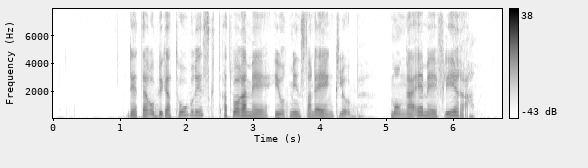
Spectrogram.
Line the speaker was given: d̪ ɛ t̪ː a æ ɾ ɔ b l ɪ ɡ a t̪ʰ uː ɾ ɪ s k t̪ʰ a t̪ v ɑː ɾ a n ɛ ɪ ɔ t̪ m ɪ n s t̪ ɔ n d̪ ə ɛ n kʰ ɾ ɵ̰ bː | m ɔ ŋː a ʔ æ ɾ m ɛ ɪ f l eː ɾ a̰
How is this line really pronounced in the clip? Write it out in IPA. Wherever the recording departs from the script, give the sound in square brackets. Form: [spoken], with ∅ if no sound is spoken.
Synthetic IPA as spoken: d̪ ɛ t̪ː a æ ɾ ɔ b l ɪ ɡ a t̪ʰ uː ɾ ɪ s k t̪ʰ a t̪ v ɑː ɾ a [m] ɛ ɪ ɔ t̪ m ɪ n s t̪ ɔ n d̪ ə ɛ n kʰ [l] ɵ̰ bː | m ɔ ŋː a ʔ æ ɾ m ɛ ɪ f l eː ɾ a̰

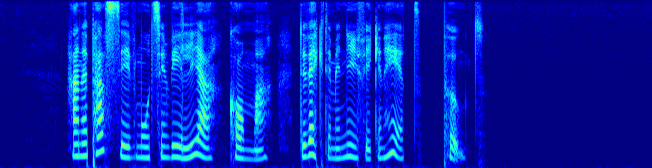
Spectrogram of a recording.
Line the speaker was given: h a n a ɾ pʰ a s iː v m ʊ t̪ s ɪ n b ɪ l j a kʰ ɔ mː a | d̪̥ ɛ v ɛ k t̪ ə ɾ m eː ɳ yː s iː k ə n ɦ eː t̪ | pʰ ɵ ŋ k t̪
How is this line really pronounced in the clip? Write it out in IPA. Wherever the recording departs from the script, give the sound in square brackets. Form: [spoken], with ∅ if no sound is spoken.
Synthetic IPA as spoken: h a n [æ] ɾ pʰ a s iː v m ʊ t̪ s ɪ n [v] ɪ l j a kʰ ɔ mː a | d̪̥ ɛ v ɛ k t̪ ə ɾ m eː [n] yː [f] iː k ə n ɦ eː t̪ | pʰ ɵ ŋ k t̪

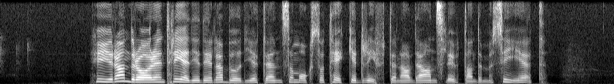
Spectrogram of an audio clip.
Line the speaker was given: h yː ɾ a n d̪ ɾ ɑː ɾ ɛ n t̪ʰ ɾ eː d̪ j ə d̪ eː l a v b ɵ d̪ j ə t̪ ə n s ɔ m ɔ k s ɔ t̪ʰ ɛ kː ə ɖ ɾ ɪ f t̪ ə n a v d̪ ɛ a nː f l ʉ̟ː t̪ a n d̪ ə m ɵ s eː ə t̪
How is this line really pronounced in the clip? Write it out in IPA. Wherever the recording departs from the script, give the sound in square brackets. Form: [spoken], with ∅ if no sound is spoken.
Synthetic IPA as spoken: h yː ɾ a n d̪ ɾ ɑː ɾ ɛ n t̪ʰ ɾ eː d̪ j ə d̪ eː l a v b ɵ d̪ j ə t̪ ə n s ɔ m ɔ k s ɔ t̪ʰ ɛ kː ə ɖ ɾ ɪ f t̪ ə n a v d̪ ɛ a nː [s] l ʉ̟ː t̪ a n d̪ ə m ɵ s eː ə t̪

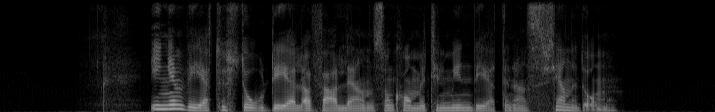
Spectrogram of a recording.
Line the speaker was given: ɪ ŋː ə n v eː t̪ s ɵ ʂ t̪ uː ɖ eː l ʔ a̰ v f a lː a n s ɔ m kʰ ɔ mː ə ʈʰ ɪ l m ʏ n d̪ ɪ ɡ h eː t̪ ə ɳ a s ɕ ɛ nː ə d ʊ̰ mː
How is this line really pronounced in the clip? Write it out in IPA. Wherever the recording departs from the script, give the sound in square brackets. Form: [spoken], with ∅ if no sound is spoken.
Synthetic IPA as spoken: ɪ ŋː ə n v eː t̪ [h] ɵ ʂ t̪ uː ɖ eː l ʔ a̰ v f a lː [ə] n s ɔ m kʰ ɔ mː ə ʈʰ ɪ l m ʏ n d̪ ɪ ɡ h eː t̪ ə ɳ a s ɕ ɛ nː ə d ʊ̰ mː

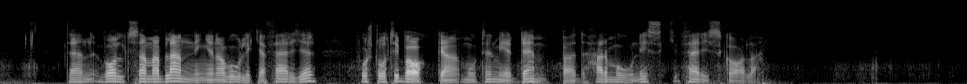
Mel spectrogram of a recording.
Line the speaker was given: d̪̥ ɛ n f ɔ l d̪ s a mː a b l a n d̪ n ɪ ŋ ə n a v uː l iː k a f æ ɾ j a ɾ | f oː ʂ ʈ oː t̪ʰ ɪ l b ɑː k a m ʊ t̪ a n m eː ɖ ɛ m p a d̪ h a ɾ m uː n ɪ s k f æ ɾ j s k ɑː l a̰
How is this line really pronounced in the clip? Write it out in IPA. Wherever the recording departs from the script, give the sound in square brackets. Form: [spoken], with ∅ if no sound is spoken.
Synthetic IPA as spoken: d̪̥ ɛ n [v] ɔ l d̪ s a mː a b l a n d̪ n ɪ ŋ ə n a v uː l iː k a f æ ɾ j [ə] ɾ | f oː ʂ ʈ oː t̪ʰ ɪ l b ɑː k a m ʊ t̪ [ɛ] n m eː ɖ ɛ m p a d̪ h a ɾ m uː n ɪ s k f æ ɾ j s k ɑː l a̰

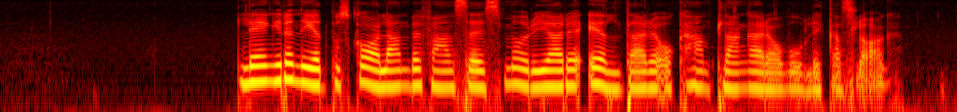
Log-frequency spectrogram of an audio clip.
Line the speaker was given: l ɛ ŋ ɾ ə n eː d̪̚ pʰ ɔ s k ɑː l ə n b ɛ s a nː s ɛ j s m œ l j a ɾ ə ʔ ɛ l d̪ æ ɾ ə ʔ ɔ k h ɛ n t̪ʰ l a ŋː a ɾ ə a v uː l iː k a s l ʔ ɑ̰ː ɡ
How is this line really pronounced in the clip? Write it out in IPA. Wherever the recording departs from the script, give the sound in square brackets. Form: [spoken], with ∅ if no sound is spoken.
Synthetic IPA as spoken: l ɛ ŋ ɾ ə n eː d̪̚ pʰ ɔ s k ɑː l [a] n b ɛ [f] a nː s ɛ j s m œ [ɾ] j a ɾ ə ʔ ɛ l d̪ [a] ɾ ə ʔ ɔ k h [a] n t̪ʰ l a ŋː a ɾ ə a v uː l iː k a s l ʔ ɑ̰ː ɡ

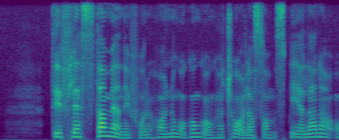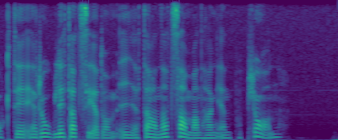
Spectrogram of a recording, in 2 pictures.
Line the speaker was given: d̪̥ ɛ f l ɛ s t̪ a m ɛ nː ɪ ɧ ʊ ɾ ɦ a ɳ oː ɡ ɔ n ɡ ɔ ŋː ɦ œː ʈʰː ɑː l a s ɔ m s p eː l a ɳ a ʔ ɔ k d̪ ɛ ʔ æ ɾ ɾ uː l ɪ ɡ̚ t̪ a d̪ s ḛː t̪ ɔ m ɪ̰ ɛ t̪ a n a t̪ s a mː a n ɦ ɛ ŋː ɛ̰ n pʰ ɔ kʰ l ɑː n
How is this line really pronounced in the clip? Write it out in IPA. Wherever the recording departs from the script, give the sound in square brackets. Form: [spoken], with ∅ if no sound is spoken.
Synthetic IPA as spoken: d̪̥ ɛ f l ɛ s t̪ a m ɛ nː ɪ ɧ ʊ ɾ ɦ a ɳ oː ɡ ɔ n ɡ ɔ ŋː ɦ œː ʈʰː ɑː l a s ɔ m s p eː l a ɳ a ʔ ɔ k d̪ ɛ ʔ æ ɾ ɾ uː l ɪ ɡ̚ t̪ a [t̪] s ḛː [d̪] ɔ m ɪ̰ ɛ t̪ a [nː] a t̪ s a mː a n ɦ [a] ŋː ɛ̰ n pʰ ɔ [pʰ] l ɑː n

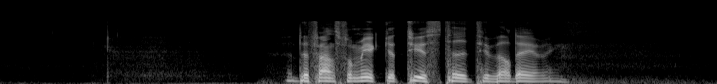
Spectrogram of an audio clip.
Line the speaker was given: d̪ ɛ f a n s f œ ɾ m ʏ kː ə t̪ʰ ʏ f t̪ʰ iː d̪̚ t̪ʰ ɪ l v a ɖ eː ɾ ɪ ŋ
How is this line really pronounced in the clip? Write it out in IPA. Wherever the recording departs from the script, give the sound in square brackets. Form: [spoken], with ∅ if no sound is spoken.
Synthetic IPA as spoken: d̪ ɛ f a n s f œ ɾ m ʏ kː ə t̪ʰ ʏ [s] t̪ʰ iː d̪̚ t̪ʰ ɪ l v [æ] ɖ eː ɾ ɪ ŋ

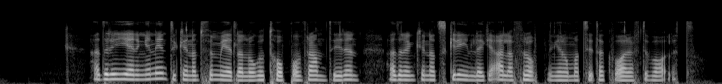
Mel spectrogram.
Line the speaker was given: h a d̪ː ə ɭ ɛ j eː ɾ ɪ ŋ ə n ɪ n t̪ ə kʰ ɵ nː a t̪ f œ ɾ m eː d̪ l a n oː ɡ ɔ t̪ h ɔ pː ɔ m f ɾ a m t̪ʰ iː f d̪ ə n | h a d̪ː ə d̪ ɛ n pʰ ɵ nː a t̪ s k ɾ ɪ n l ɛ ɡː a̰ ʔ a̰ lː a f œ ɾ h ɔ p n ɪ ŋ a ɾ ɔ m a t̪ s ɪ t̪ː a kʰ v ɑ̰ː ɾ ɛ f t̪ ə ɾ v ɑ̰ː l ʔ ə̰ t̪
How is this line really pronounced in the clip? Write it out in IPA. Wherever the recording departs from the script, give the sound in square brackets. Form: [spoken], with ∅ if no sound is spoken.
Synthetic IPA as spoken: h a d̪ː ə [ɾ] ɛ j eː ɾ ɪ ŋ ə n ɪ n t̪ ə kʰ ɵ nː a t̪ f œ ɾ m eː d̪ l a n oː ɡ ɔ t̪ h ɔ pː ɔ m f ɾ a m t̪ʰ iː [∅] d̪ ə n | h a d̪ː ə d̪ ɛ n [kʰ] ɵ nː a t̪ s k ɾ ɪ n l ɛ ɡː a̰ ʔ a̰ lː a f œ ɾ h ɔ p n ɪ ŋ a ɾ ɔ m a t̪ s ɪ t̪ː a kʰ v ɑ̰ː ɾ ɛ f t̪ ə ɾ v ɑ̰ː l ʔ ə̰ t̪

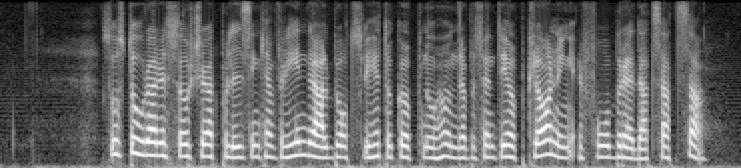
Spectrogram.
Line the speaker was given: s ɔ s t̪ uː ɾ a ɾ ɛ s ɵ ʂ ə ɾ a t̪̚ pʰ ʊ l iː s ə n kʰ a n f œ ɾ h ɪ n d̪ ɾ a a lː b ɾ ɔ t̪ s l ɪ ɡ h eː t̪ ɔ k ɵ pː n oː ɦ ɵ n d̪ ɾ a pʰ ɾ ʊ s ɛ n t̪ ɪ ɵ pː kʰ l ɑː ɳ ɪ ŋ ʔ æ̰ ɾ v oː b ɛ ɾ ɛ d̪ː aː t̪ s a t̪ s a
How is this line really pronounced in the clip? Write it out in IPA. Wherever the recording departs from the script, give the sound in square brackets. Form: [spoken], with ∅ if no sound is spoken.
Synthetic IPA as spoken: s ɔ s t̪ uː ɾ a ɾ ɛ s ɵ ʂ ə ɾ a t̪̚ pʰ ʊ l iː s ə n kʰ a n f œ ɾ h ɪ n d̪ ɾ a a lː b ɾ ɔ t̪ s l ɪ ɡ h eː t̪ ɔ k ɵ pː n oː ɦ ɵ n d̪ ɾ a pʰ ɾ ʊ s ɛ n t̪ ɪ ɵ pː kʰ l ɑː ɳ ɪ ŋ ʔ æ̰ ɾ [f] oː b ɛ ɾ ɛ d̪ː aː t̪ s a t̪ s a

